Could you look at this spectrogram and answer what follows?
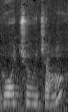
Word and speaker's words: gochujang: container so I remember okay so it is pronounced gochujang so this one is mild but I find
